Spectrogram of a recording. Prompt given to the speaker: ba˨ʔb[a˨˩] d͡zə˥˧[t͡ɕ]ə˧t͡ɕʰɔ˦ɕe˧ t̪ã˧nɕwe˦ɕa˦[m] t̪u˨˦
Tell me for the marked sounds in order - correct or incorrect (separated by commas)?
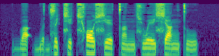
incorrect, correct, incorrect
